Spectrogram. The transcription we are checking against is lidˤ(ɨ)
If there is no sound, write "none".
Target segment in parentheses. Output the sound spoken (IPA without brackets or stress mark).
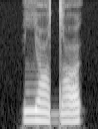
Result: ɨ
